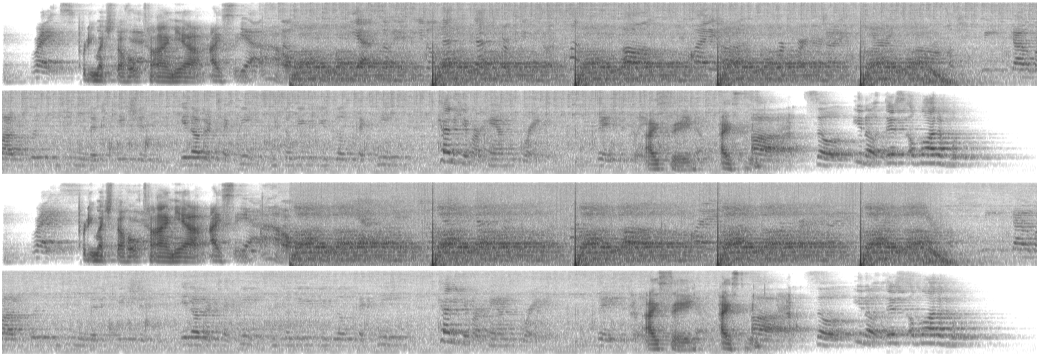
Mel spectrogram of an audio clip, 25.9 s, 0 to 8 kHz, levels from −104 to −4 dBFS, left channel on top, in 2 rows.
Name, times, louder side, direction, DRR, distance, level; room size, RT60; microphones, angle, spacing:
voice 1, 0.4-0.9 1.4-2.0 3.0-3.7 4.3-7.3 7.7-8.2 8.5-19.8 20.4-21.0 21.4-21.8 22.3-24.8, left 3 dB, 45° left, 2 dB, 4.0 m, -47 dB
voice 2, 1.0-3.6 21.0-21.6 21.9-22.3, right 3 dB, 25° right, 11 dB, 0.6 m, -39 dB
sound 1, 3.1-22.4, left 5 dB, 70° left, 3.8 m, -56 dB
sound 2, 3.6-11.9, right 2 dB, 45° right, 1.0 m, -39 dB
23.0 x 22.0 x 6.6 m, 1.2 s
head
